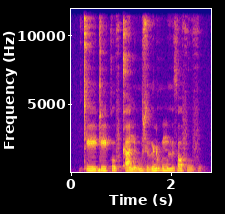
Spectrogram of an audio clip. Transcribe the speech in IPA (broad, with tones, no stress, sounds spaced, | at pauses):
tʼ eː˧˩˧ ɡ eː˨˥ k o˧˩˧ f kʼ a˩˧˩ n uː˩˧˩ z ɯː˨˥ ɳ uː˦ m ɯː˦ θ ɔ˥˨ f o̤˥˨ f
